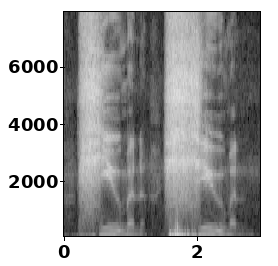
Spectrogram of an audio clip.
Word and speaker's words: human: Now, in order for human to be pronounced with the H being a vowel, or with the H being omitted entirely, I would have to be surely quite common, like a Cockney.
